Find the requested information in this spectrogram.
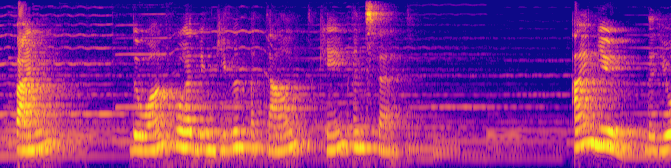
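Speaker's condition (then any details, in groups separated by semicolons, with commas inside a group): No condition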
